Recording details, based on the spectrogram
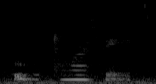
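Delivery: very soft, slow, under-the-breath murmur. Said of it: "keep saying it under my breath".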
